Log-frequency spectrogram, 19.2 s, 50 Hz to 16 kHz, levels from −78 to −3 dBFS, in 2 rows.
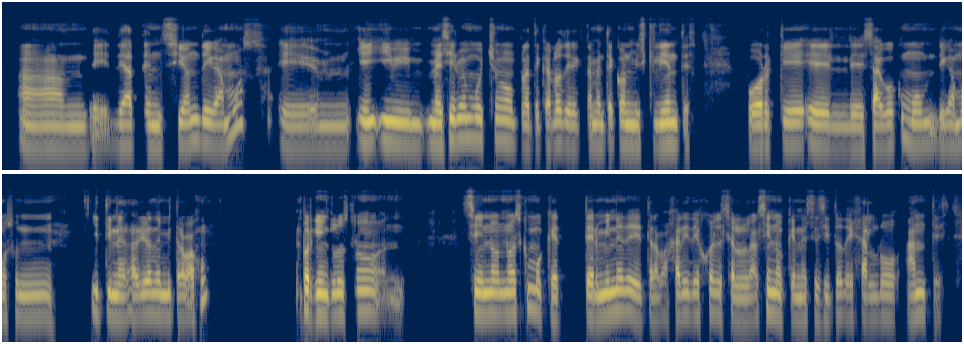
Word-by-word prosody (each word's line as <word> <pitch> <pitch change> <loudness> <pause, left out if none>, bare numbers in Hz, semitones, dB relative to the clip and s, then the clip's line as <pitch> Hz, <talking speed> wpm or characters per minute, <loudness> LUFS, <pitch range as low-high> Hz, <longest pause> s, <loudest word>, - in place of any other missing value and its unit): am, 115 -1 -1
de - - -4
de 125 0 0
atención, 120 +3 0
digamos, 135 - -1
em, 115 -1 -5
y 270 -2 +4
y 245 -1 -3
me 260 - +4
sirve 150 +1 +3
mucho 145 -2 0
platicarlo 120 +2 -1
directamente 120 -1 -2
con 125 -2 +2
mis 120 - -2
clientes, 125 +1 +2 0.5
porque, 125 +2 +2 0.2
eh, 115 - -1
les 110 0 -4
hago 120 +1 +2
como, 135 -5 -3
un 125 - -4
digamos, 120 +1 -3
un 125 -1 -3 0.4
itinerario 125 +2 +1
de 135 - +1
mi 130 0 0
trabajo, - - 0 1.0
porque 135 - +8
incluso, 135 +3 +1 0.8
sí, 140 -1 +3
no 135 0 +4
no 135 +1 +3
es - - 0
como 150 -4 -2
que 115 - -1 0.2
termine 135 +4 +4
de 135 -4 +2
trabajar 125 +3 -2
y - - -1
dejo 135 +2 -3
el 130 -2 -3
celular, 115 0 -1
sino 140 -4 +2
que 120 - -3
necesito 115 +2 -5
dejarlo 120 0 -3
antes, 135 - -3
125 Hz, 150 wpm, -24 LUFS, 120-135 Hz, 1.0 s, porque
